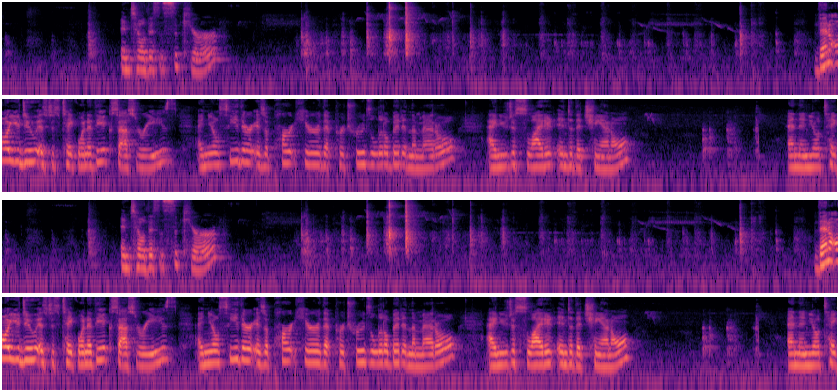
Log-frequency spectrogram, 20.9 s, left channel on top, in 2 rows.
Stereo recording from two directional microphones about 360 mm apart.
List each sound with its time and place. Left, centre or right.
1.5 s speech: centre
10.2 s speech: centre
20.2 s speech: centre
